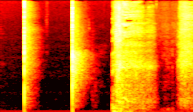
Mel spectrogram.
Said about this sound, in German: Äh, kriegst du, kriegst du Applaus.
